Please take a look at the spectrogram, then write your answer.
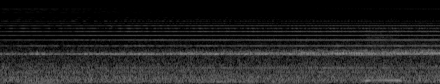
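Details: Cheap eBay DC PWM dimmer under load: steady high-pitched whine around 1.6 kHz over quiet fan hum, constant pitch; switching noise from the PWM controller.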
